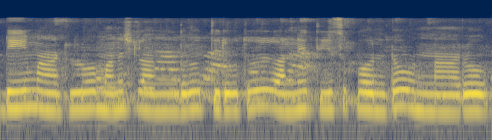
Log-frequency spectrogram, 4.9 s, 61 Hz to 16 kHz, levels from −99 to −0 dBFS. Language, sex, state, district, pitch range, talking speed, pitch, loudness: Telugu, female, Andhra Pradesh, Annamaya, 195-210 Hz, 85 wpm, 200 Hz, -15 LUFS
